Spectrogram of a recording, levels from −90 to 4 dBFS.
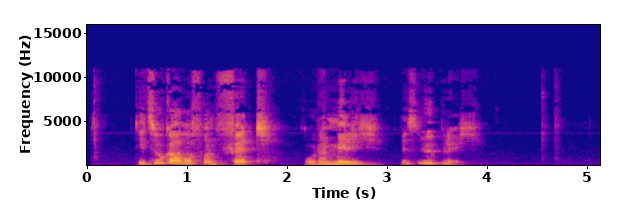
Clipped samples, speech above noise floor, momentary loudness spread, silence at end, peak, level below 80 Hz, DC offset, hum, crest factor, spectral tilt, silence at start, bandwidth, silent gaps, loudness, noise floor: under 0.1%; 52 dB; 17 LU; 1.25 s; -2 dBFS; -68 dBFS; under 0.1%; none; 20 dB; -5 dB/octave; 0.5 s; 11.5 kHz; none; -19 LUFS; -70 dBFS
